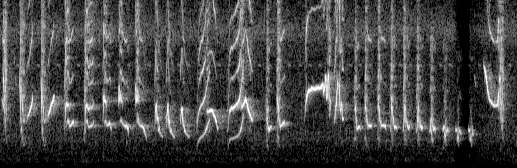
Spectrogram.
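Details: Fighting-style song of an Oriental magpie-robin kept for bird contests: dense, fast bursts of high whistles, trills and sweeping notes, repeated phrases tumbling together, then a long clear whistle and more rapid repeated chips near the end.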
